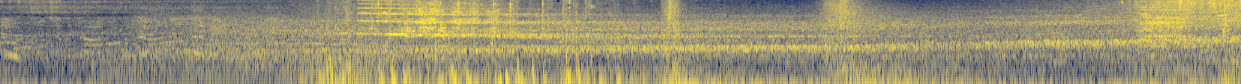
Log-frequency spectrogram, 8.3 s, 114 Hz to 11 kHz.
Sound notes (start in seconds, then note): 2.0 horses galloping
